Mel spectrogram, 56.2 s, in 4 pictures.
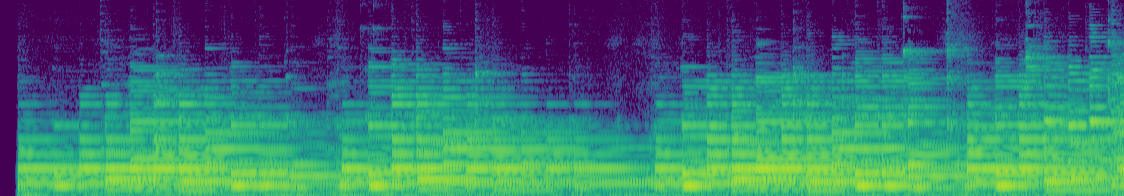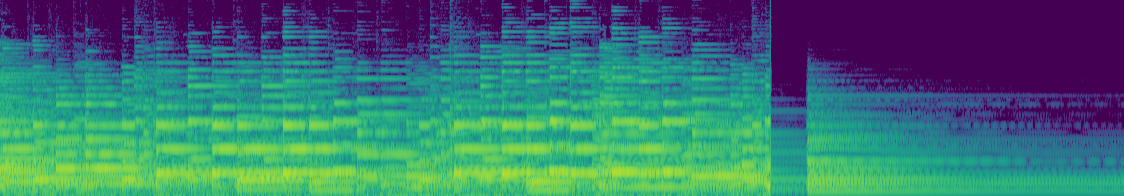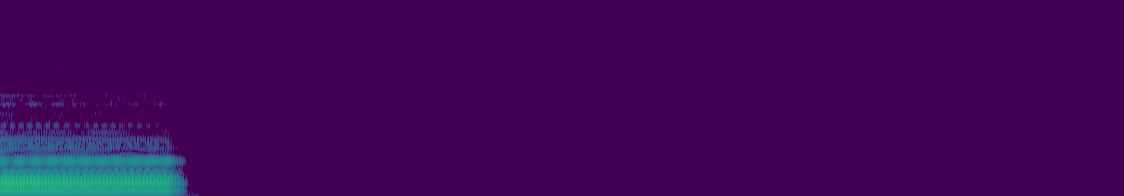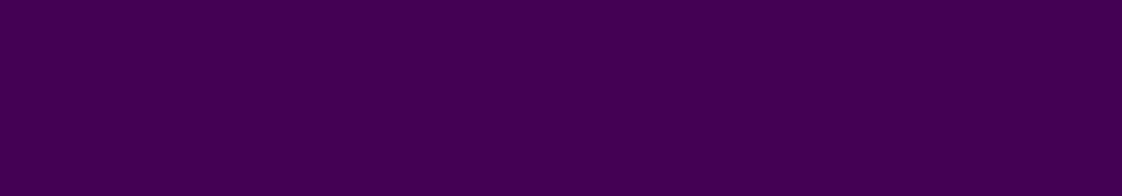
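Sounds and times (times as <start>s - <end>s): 
barcarolle in D major on classical guitar: 0.2s - 30.4s.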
